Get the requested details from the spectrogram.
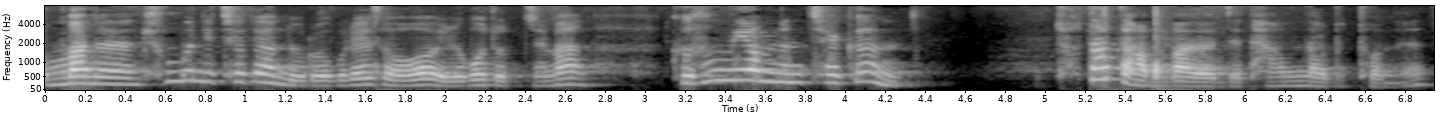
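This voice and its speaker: A woman's fairly high voice at a moderate pace, with very wide pitch swings and big swings in loudness. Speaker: parenting vlogger. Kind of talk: casual talk to camera. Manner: conversational with fillers.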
